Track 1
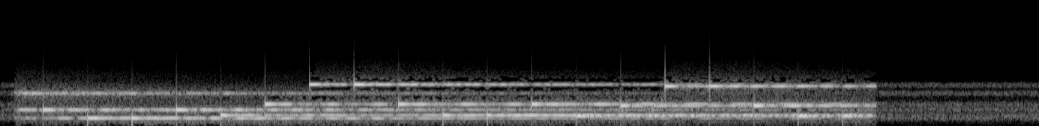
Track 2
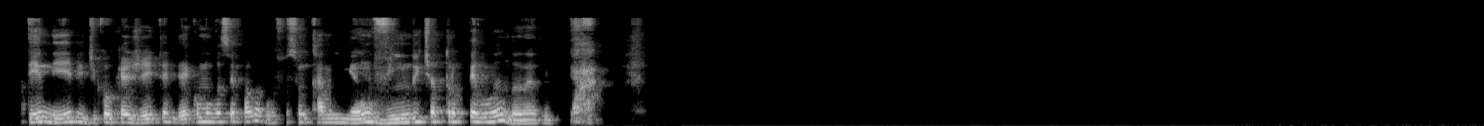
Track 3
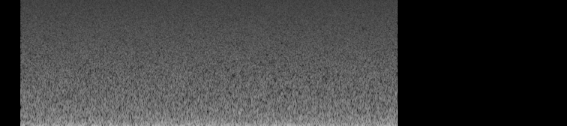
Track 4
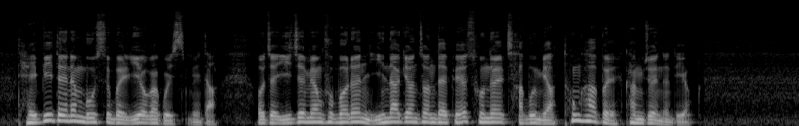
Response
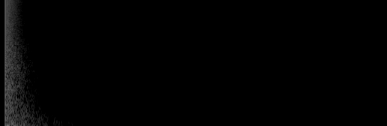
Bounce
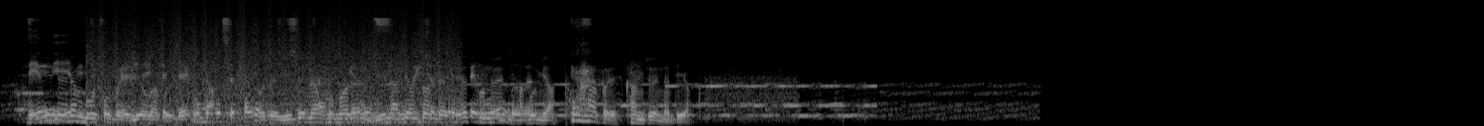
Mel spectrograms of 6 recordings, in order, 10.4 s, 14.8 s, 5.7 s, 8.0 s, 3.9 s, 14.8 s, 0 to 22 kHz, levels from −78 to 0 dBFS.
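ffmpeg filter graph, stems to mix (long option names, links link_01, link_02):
-filter_complex "[0:a]alimiter=level_in=1dB:limit=-24dB:level=0:latency=1,volume=-1dB,asplit=2[link_01][link_02];[link_02]adelay=4.1,afreqshift=2.4[link_03];[link_01][link_03]amix=inputs=2:normalize=1,volume=-8.5dB[link_04];[1:a]highshelf=frequency=6000:gain=7,volume=-6.5dB[link_05];[2:a]highshelf=frequency=3800:gain=-8,adelay=650,volume=-3.5dB[link_06];[3:a]dynaudnorm=framelen=380:gausssize=3:maxgain=11.5dB,bandpass=frequency=410:width_type=q:width=0.6:csg=0,volume=-2dB[link_07];[link_04][link_06]amix=inputs=2:normalize=0,lowshelf=frequency=180:gain=-11.5,alimiter=level_in=7dB:limit=-24dB:level=0:latency=1:release=198,volume=-7dB,volume=0dB[link_08];[link_05][link_07]amix=inputs=2:normalize=0,acrossover=split=260 2200:gain=0.178 1 0.141[link_09][link_10][link_11];[link_09][link_10][link_11]amix=inputs=3:normalize=0,alimiter=limit=-20dB:level=0:latency=1:release=108,volume=0dB[link_12];[link_08][link_12]amix=inputs=2:normalize=0,acompressor=threshold=-30dB:ratio=6"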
